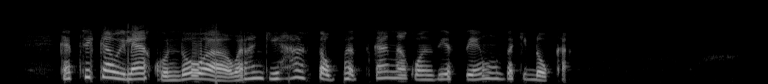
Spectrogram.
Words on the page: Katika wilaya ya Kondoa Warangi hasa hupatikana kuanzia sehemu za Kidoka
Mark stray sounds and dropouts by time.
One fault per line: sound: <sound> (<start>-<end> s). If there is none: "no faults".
no faults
